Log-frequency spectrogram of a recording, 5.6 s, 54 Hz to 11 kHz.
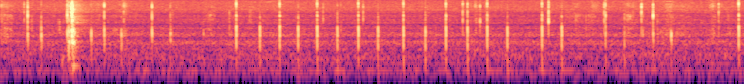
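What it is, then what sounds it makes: Phone keyboard with plastic keys. Thumbs type on the small plastic keys of a handheld BlackBerry phone's physical keyboard. About 28 short, dry clicks come in a quick, uneven rhythm, with one louder tap near the start. Each click has a mid-pitched body with a bright edge and dies away almost instantly over a faint steady hiss.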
